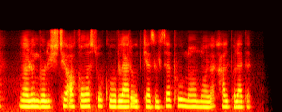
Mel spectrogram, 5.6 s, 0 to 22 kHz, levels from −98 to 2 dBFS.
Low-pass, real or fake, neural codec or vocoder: 7.2 kHz; fake; codec, 16 kHz, about 1 kbps, DyCAST, with the encoder's durations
